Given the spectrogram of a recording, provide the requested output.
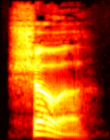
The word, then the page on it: shower: British English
